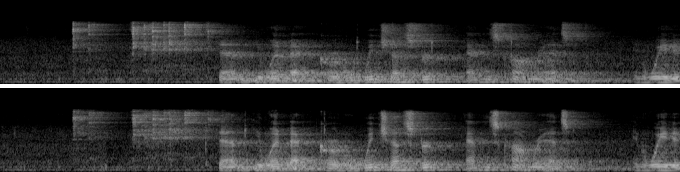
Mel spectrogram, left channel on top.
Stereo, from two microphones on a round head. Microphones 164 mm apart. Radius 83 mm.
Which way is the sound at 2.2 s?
35° right (ahead or behind).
